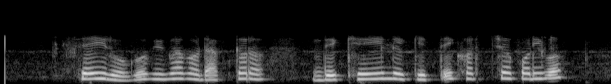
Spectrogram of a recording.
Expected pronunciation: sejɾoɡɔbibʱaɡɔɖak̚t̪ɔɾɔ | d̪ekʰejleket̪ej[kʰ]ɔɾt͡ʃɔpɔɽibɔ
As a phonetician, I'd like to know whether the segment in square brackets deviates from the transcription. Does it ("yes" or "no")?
no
